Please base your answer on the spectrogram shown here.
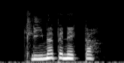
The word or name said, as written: klimabenægter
